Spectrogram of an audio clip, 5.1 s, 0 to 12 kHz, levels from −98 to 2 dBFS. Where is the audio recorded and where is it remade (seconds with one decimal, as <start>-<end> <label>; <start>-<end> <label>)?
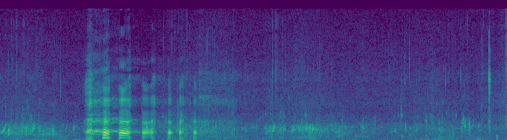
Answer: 0.0-5.1 recorded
